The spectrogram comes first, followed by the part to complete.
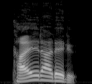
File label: male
